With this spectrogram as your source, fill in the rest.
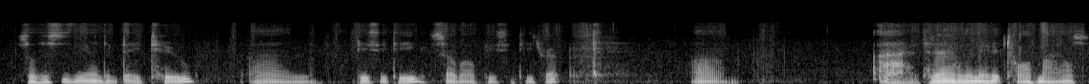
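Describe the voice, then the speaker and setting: A man with a very deep, low pitch talks at a fairly slow pace with lively intonation and long, frequent pauses. Background noise is noticeable. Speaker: solo thru-hiker vlogger. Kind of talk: video diary. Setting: outdoors at a campsite. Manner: hesitant, many fillers; whispering.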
